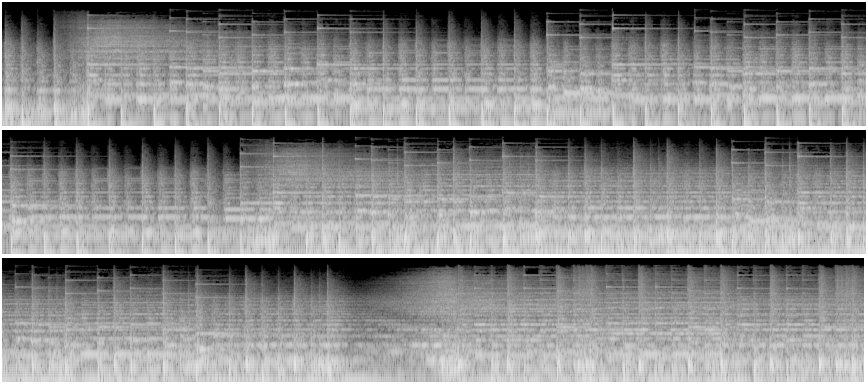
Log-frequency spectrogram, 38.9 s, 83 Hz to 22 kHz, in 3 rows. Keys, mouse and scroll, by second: 0.6 scroll up 1, 1.1-10.1 drag, 10.5-14.8 drag, 16.8-20.3 drag, 22.7-27.2 drag, 27.2 q, 27.9-29.2 drag, 29.2 shift+s, 29.8-32.2 drag, 32.2-32.7 scroll down 4, 33.1-33.5 scroll down 3, 33.5-33.9 scroll up 5, 35.9 click, 36.4-36.7 scroll up 3, 37.0-37.9 scroll up 3, 37.9-38.8 scroll up 4.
